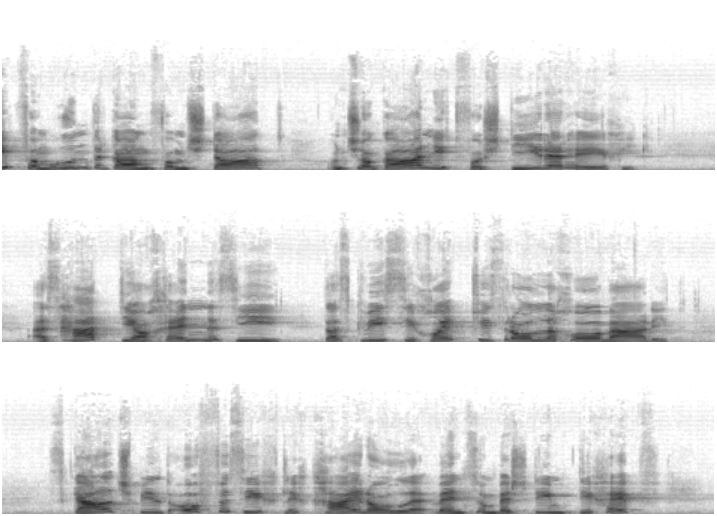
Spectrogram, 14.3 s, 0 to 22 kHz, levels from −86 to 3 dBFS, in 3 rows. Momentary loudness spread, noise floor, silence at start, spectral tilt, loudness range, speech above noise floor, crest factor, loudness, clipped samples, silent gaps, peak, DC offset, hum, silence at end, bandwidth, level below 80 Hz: 10 LU; -53 dBFS; 0 s; -2.5 dB/octave; 3 LU; 30 dB; 16 dB; -22 LUFS; under 0.1%; none; -6 dBFS; under 0.1%; none; 0.4 s; 15.5 kHz; -64 dBFS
